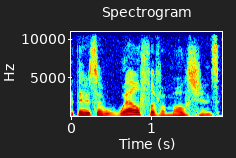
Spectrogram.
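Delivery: ordinary talk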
